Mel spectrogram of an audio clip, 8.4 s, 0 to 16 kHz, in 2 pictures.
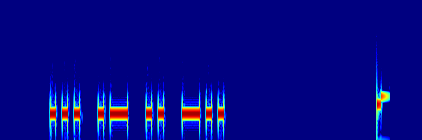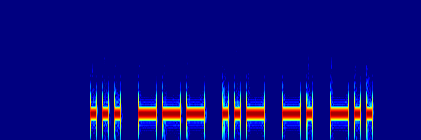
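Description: Morse code for one of the top 100 common words sent at 20 words per minute: a steady mid-pitched tone keyed into short dots and longer dashes, two bursts separated by a pause with a single faint click between them.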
